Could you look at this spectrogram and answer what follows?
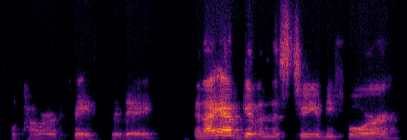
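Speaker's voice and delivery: ordinary talk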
